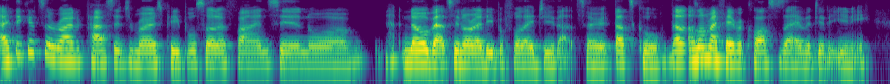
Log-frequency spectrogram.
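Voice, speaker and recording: In a quiet background, a woman with an Australian accent speaks at a very fast pace, her pitch fairly low and her intonation fairly even. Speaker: community radio music director. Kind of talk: radio interview.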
